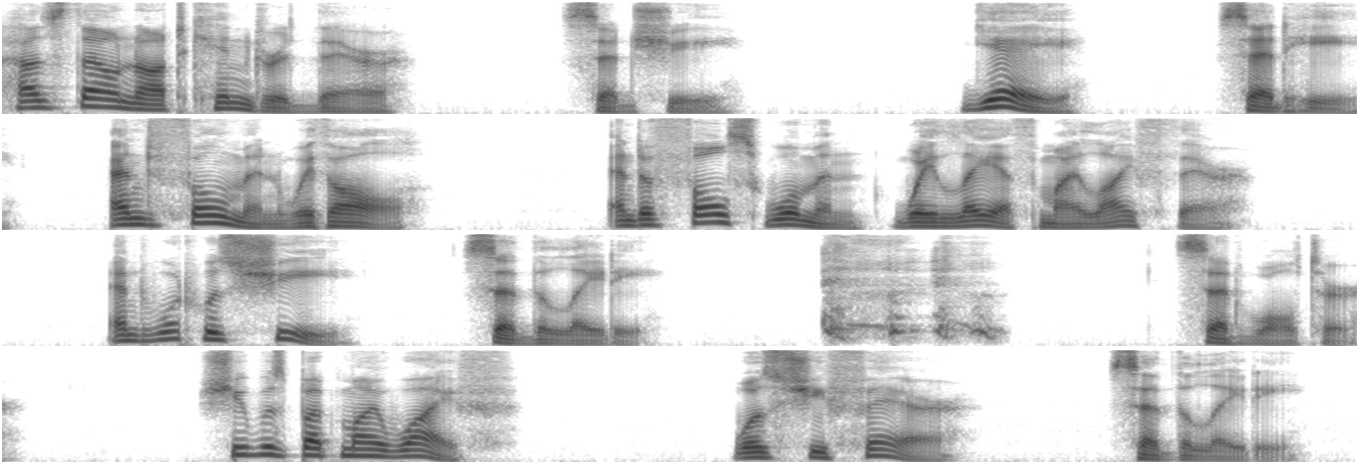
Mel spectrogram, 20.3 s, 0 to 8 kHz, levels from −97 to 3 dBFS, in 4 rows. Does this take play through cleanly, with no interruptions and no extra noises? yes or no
no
